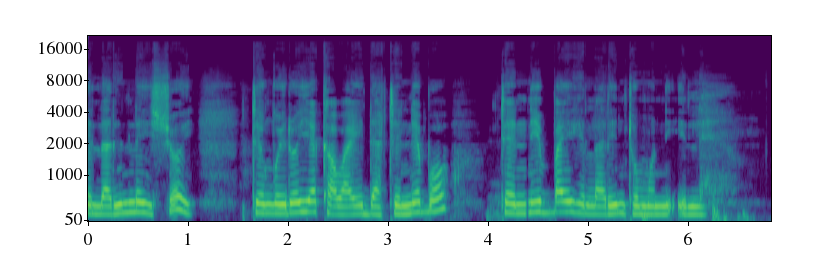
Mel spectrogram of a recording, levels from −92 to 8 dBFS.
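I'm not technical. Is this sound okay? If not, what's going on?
No. AAC frame loss with muting: a chunk of compressed data, likely one frame, went missing and was replaced with silence, so the speech briefly fades out and back in from 4.36 to 4.42 s.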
